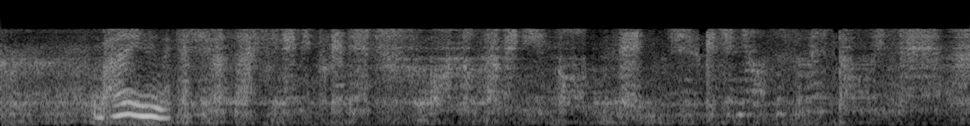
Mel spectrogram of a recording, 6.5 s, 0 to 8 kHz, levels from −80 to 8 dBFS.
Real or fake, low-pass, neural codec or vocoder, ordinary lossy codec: fake; 7.2 kHz; codec, 16 kHz in and 24 kHz out, 0.6 kbps, FocalCodec, streaming, 2048 codes; AAC, 16 kbps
